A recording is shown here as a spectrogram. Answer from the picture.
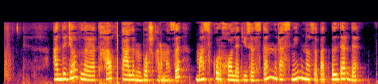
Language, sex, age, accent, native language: Uzbek, female, 19-29, Jizzax, Uzbek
